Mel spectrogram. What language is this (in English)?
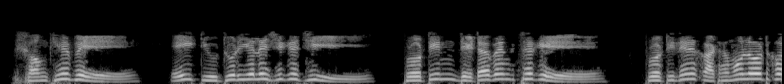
Bangla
